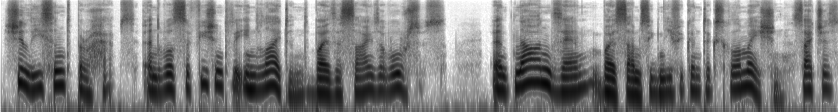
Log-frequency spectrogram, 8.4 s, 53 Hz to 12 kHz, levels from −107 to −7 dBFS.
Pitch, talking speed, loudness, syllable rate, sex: 155 Hz, 155 wpm, -19 LUFS, 4.9 syllables/s, male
